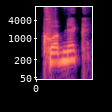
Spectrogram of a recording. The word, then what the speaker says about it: Klubnik: That's not how you spell it. Say it. Klubnik.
